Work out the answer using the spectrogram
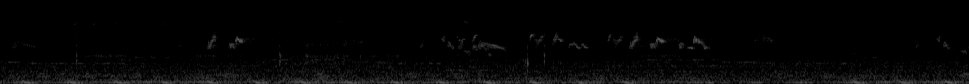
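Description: A bird sings bright, quick chirping phrases over a steady low rumble.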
